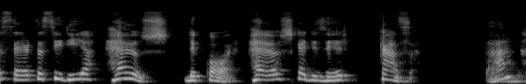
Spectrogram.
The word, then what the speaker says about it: Huisdecor: Então ficou ruis decor, não é assim? Isso é é mas a pronúncia certa seria house de core.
